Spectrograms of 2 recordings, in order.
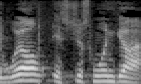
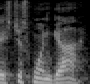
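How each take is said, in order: First: Louder, brushing it off as only one guy; dismissive. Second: Said in the usual way. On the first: Retold or imitated. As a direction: shrug it off as not worth the time. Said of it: "We say".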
